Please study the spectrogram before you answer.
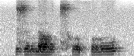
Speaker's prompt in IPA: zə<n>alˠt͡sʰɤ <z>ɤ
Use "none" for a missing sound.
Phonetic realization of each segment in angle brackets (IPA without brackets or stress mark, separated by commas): n, θ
